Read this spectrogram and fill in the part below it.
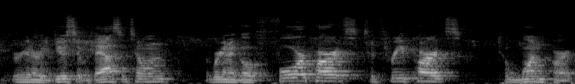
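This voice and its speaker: The voice has a bright, sharp tone, with audible room echo and light background noise. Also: man. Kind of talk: tutorial. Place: garage. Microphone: camera far.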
